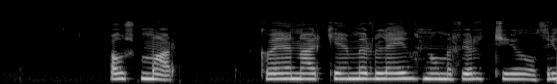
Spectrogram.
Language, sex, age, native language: Icelandic, female, 30-39, Icelandic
